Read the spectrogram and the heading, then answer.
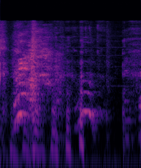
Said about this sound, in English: Let me sneeze for a sec.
